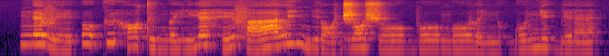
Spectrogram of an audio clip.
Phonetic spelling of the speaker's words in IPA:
ŋ ɛ˦ v e˨ | o˦˨ k ɨ˦ h ɔ˧ t ɨ˨ ŋ ə˨ j i˨ j ɛ˦ h e˨˦ f aː˨˦ l i˦ ŋ i˧ ɾ ɔ˨ d͡ʒ ɔ˦ ʃ oː˧ b oː˧ ŋ oː˧ l ə˨ ɲ o˨ ɡ͡b o˧ ɲ e˦ ɡ͡b e˧ ɾ ɛ̃˧

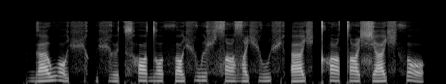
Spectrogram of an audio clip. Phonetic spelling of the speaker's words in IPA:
ɡ a w ɔ ç | ç ʏ t͡sʰ ɒ d ɔ θ ɒ ç w ʏ ç sˤ a zˤ e ç u ç ʔ a ç kʰ ɒ tˤ e ɕ a ç θ ɔ

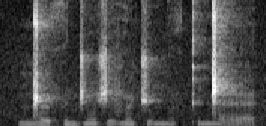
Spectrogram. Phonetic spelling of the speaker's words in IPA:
ŋ͡ǁ œ˨˦ θ ɪ˦ n d͡ʒ õ˨ ʃ ə˨ v œ̃˦ t͡ʃ o˨ ŋ ɡ œ̃˨ θ kʼ ɪ˨ ŋ͡ǁ æ˨

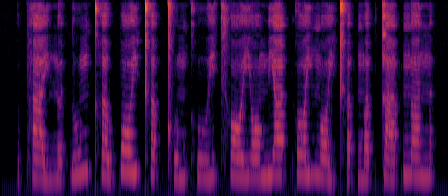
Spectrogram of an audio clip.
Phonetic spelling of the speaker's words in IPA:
pʰ aː˨˩ j n̪ ɵ˨ t̚ uː˥ m kʰ ɐ˨˥ w p ɔː˥ j kʰ ɐ˧ p̚ kʷʰ ɐ˨ m kʰ uː˨˥ j t͡sʰ ɔː˨ j ɔː˨˧ m j aː˥ t̚ k ɔː˥ j ŋ ɔː˨˩ j kʰ ɐ˨ k̚ m ɐ˨˥ k̚ t̪ aː˨˥ p̚ ŋ ɐ˧ n

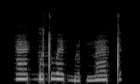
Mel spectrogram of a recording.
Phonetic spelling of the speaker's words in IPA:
æ˦ ɡ͡b ʌ˦ t w ɛ˦˨ ɡ͡b ə˞˨ p m æ˦ t

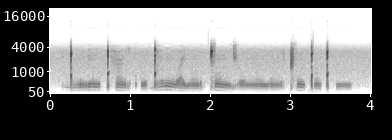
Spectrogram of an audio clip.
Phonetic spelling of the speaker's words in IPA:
ɡ͡ǃ õ˨ r j ũ˨ ŋ ǃʰ æ̃˨ r kʷʼ e˨ ɡ͡ǃ e˦ ŋʷ æ˨ j õ˨ r ǀ õ˦˨ ŋ ɡ j o˨ ŋʷ ẽ˨ j õ˨ r ǁ ũ˦ ǃ õ˨ ǃʰ i˨

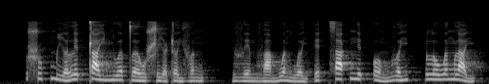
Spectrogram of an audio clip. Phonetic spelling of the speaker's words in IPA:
ʂ u˦˥ p̚ m i˨˩˦ ə̯ l e˦˥ p̚ ʈ a˧ j ɲ u˧ ə̯ t̪ əː˨˩ w ʂ i˨˩˨ ə̯ ʈ ə˨˩˨ j v ə˨˩ ŋ | v e˨˩ m v a˨˩˦ m w ə˨˩ ŋ w ə˨˩˨ j ʔ e˦˥ t̚ s a˦˥ k̚ ŋ e˦˥ p̚ ʔ o˨˩˦ ŋ v ə˧˥ j | l o˧ w ə˧ ŋ l a˨˩˨ j

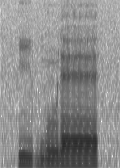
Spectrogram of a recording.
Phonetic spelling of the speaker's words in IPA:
i˧ b ũ˨ ɾ ɛ˨

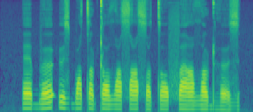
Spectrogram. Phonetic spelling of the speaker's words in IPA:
ɛ b œ ʔ ʏ z b œ tˤ ɛ ʈ ʏ ðˤ ɐ sˤ ɛ sˤ ʏ t ɔ f a ðˤ ə ɖʱ œ z

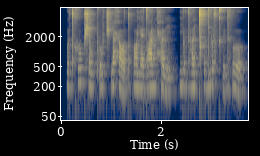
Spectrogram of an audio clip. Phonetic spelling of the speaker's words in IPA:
ʊ d kʰ ʊ b ʃ ɐ v pʼ ʊ v t͡ʃʼ i ħ ɔ d | ɔ j ɛ d ʕ ɐ nʲ ħ ɨ i̯ | j ʊ dʱ ɐ i̯ ǀʰ ʊ d j ʊ s kʰ ɨ d | ʊ

